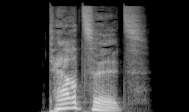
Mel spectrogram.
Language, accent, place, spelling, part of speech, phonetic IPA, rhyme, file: German, Germany, Berlin, Terzels, noun, [ˈtɛʁt͡sl̩s], -ɛʁt͡sl̩s, De-Terzels.ogg
- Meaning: genitive singular of Terzel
